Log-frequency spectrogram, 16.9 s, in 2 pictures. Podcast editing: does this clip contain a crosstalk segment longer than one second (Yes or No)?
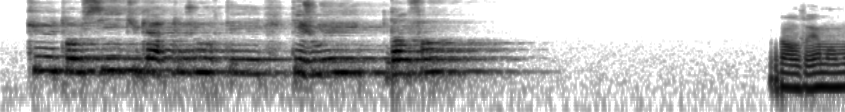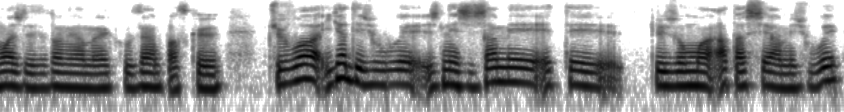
No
